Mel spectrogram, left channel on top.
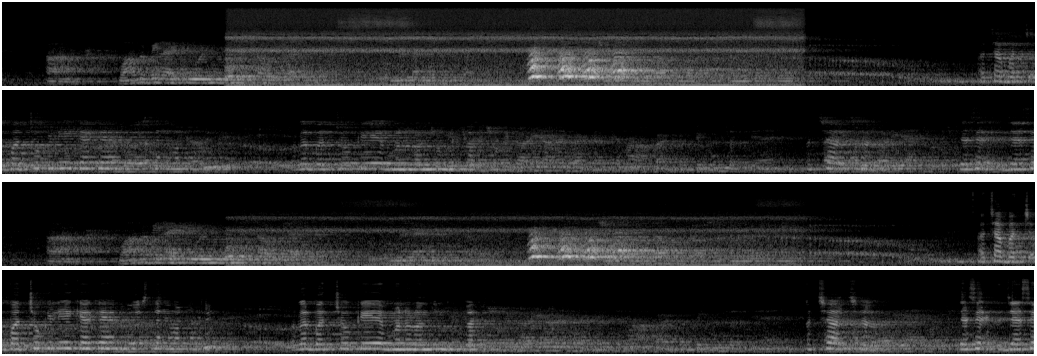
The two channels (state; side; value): normal; both; correlation -0.06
